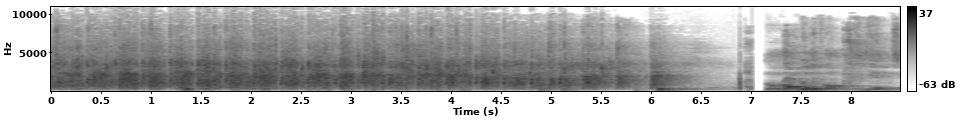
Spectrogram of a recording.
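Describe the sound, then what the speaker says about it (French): Audience applause at a jazz celebration at the U.S. embassy in Kinshasa, loud sustained clapping from a crowd for about six seconds. It fades out, breaks off briefly, then is followed by a voice. "Donc je voudrais qu'on applaudisse quand même Gabi."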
